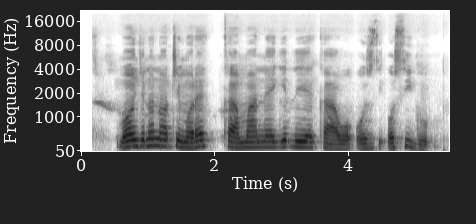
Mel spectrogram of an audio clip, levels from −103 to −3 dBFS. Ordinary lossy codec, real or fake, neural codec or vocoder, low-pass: none; fake; vocoder, 44.1 kHz, 128 mel bands every 256 samples, BigVGAN v2; 19.8 kHz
